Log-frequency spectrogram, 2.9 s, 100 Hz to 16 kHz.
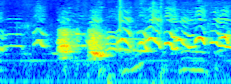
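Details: A litter of Samoyed puppies, four weeks old, born December 17, 2012, five females and three males. Overlapping wavering whimpers and short yips rise and fall continuously, and a woman speaks encouragingly at the start.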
